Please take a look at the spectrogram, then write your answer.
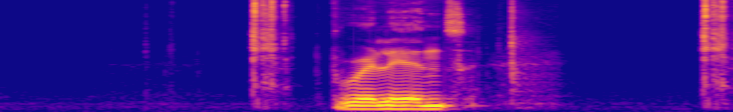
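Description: A camera shutter fires sharply during flash photography, with crisp clicks before and after a short spoken word from a nearby voice, in an otherwise quiet room.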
